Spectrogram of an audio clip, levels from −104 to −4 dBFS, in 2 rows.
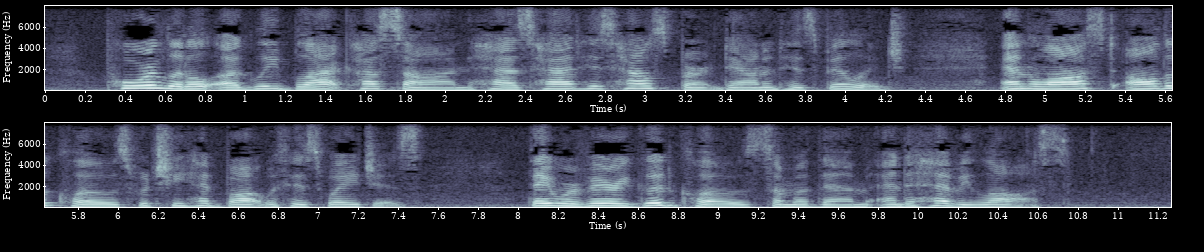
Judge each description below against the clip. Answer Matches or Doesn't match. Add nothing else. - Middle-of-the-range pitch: Doesn't match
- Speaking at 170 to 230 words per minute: Matches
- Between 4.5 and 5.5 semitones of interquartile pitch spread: Doesn't match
